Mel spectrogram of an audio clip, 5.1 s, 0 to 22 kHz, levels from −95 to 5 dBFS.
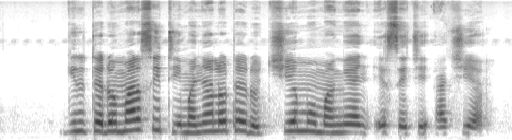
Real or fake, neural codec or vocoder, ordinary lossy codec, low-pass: fake; vocoder, 44.1 kHz, 128 mel bands every 256 samples, BigVGAN v2; none; none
